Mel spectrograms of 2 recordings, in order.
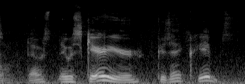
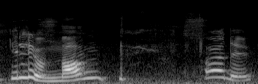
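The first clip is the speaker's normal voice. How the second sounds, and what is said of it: Put-on British accent. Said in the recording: “that British accent”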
